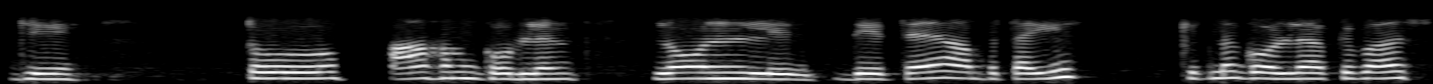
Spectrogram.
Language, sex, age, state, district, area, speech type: Urdu, female, 30-45, Uttar Pradesh, Muzaffarnagar, urban, conversation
